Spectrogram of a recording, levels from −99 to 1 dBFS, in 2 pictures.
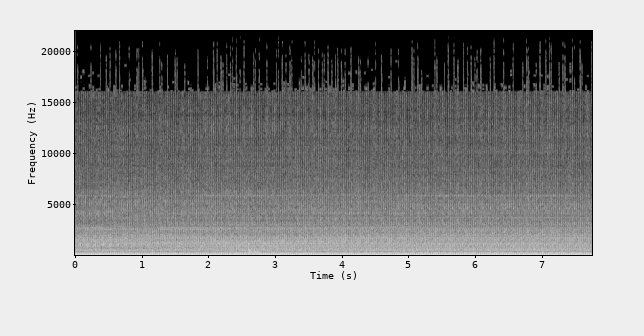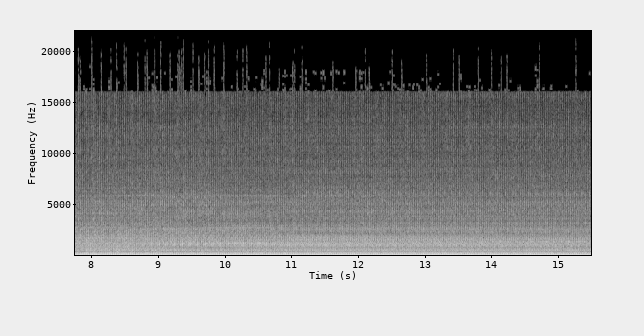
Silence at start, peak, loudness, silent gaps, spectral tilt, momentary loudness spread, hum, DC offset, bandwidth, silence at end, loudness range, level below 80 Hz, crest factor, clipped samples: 0 s; -6 dBFS; -18 LUFS; none; -5.5 dB/octave; 1 LU; none; under 0.1%; 18 kHz; 0 s; 1 LU; -22 dBFS; 12 dB; under 0.1%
